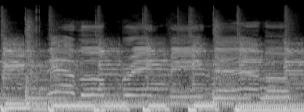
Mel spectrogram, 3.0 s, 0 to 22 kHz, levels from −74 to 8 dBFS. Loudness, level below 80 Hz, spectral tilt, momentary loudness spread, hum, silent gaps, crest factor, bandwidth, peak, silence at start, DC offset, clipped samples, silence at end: -14 LUFS; -20 dBFS; -5.5 dB/octave; 1 LU; none; none; 10 dB; 16.5 kHz; -4 dBFS; 0 s; under 0.1%; under 0.1%; 0 s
